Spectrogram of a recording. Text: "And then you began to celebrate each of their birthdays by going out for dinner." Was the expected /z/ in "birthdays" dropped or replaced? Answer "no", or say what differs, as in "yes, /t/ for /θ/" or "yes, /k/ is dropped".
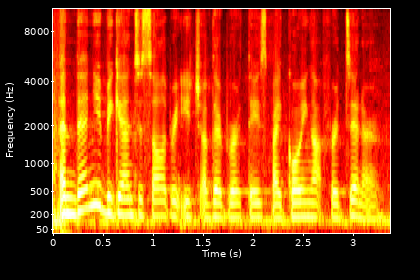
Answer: no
